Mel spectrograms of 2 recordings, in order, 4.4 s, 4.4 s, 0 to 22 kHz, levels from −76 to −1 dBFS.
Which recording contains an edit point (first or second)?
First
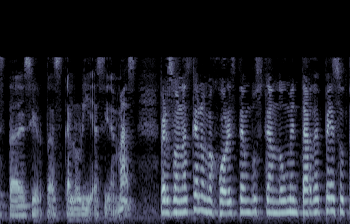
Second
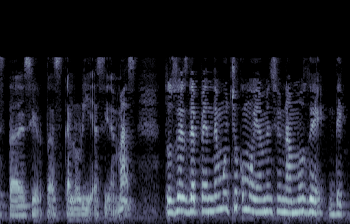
first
